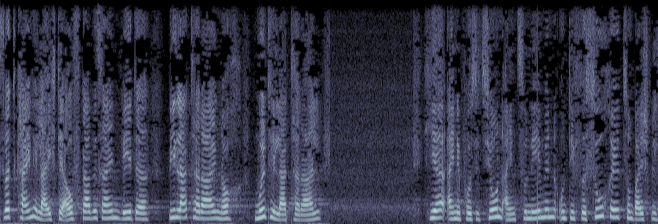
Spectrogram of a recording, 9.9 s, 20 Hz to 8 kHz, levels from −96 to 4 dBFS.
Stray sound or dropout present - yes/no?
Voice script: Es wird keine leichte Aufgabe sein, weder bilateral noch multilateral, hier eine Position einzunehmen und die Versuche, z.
no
